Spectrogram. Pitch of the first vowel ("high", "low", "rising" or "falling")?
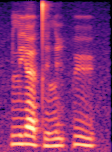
falling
